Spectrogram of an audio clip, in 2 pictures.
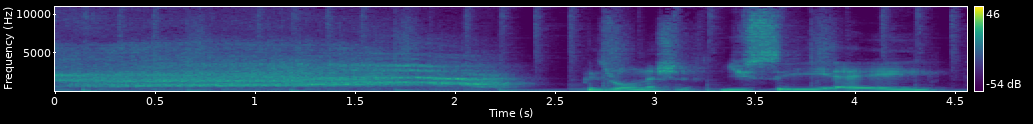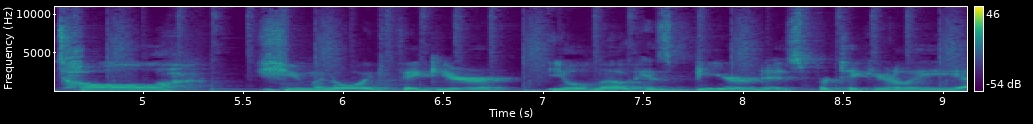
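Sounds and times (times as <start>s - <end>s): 
piercing scream: 0.0s - 2.4s
speech: 2.7s - 9.1s.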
